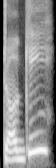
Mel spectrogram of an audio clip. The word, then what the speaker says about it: DOGE: after the meme coin apparently the official government pronunciation isn't the meme pronunciation the official government pronunciation is supposed to be dougy I'm not kidding I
